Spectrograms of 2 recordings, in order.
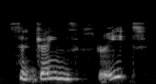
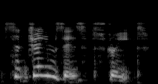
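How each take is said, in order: First: James is said without an extra syllable. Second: James is followed by an extra 'iz' syllable. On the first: "the first one is Saint James Street" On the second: "the second one is Saint James's Street"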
